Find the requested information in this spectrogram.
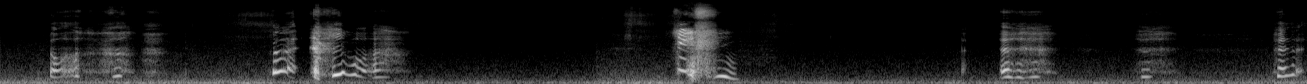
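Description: A run of about four wet sneezes, each with a short intake beforehand, over steady background hiss; repeated sneezing during a cold.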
